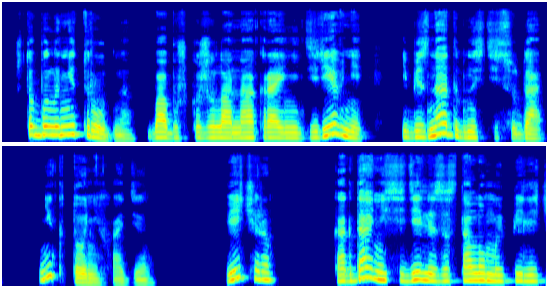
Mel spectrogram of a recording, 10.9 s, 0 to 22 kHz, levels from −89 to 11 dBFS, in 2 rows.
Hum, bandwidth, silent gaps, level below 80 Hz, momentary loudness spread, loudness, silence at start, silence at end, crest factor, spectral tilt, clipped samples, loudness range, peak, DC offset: none; 17 kHz; 1.41-1.45 s, 3.88-4.01 s, 5.79-5.83 s, 7.12-7.16 s, 7.29-7.43 s, 7.49-7.67 s, 8.29-8.76 s; -78 dBFS; 12 LU; -28 LUFS; 0.15 s; 0 s; 16 dB; -6.5 dB/octave; under 0.1%; 5 LU; -12 dBFS; under 0.1%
